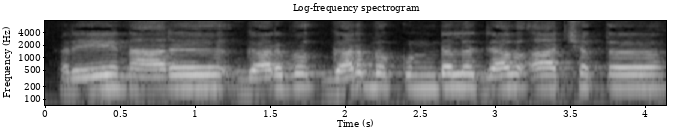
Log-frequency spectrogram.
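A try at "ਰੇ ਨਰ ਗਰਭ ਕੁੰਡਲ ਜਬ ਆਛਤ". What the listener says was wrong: रे नर इथे ठमक है, गर्भ कुंडल जब आछत। गर्भ भारा ही उच्चारण करना पब्बे नाल।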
